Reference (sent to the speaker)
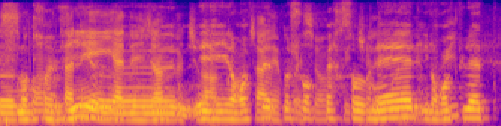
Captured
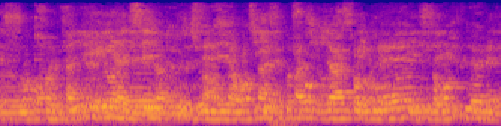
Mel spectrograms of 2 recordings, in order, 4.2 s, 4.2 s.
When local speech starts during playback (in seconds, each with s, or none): 0.6 s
